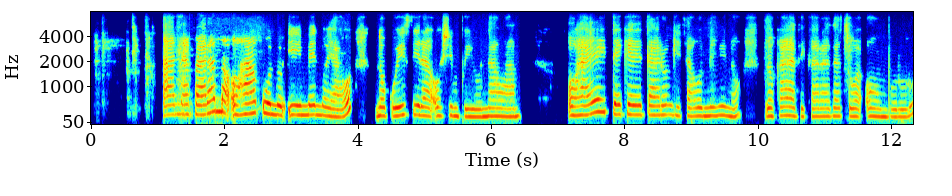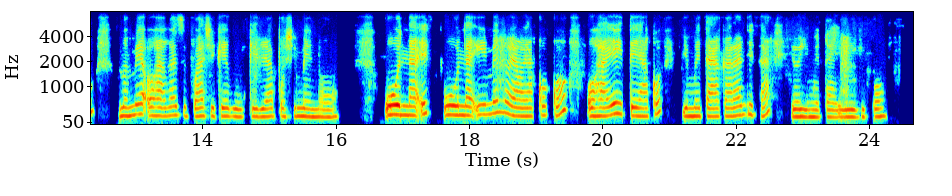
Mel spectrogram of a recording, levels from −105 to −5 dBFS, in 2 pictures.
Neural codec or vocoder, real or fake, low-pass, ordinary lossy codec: none; real; 7.2 kHz; Opus, 16 kbps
